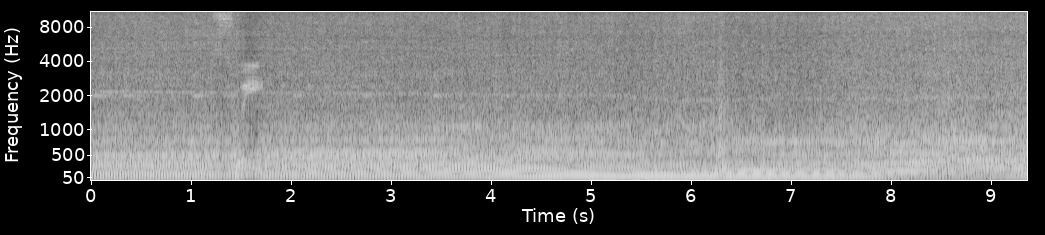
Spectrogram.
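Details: 2006 Hyundai Tucson 2.7 V6 AWD, 225k miles, intermittent stalling, restarted after filing contacts and swapping two parts around: engine settles into a steady idle with a light rev, no misses, stumbles or stalling; running normally.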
